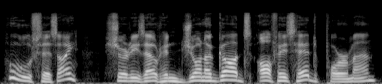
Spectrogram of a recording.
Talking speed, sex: 235 wpm, male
